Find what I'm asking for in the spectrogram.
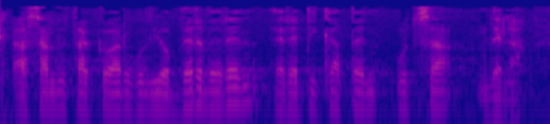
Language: Basque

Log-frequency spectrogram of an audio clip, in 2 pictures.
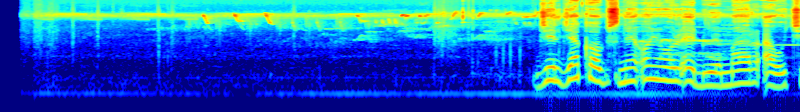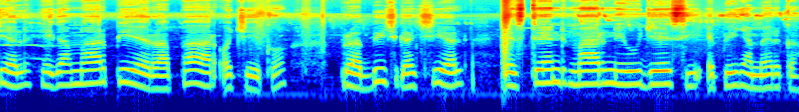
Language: Luo (Kenya and Tanzania)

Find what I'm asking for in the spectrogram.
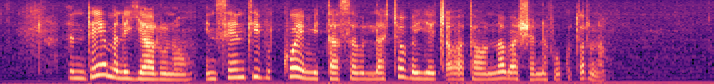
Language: Amharic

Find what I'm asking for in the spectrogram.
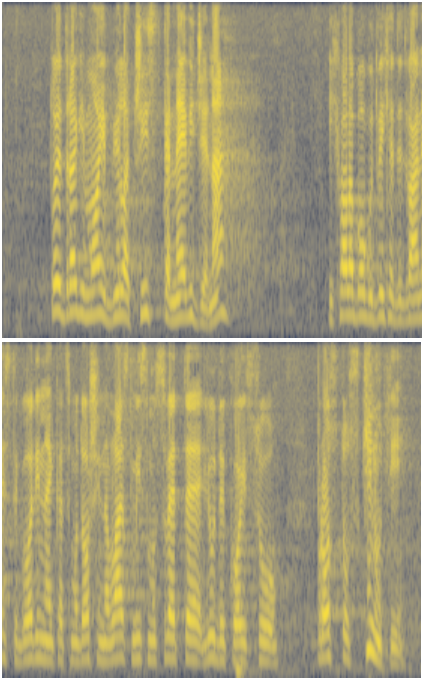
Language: Serbian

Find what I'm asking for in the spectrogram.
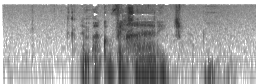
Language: Arabic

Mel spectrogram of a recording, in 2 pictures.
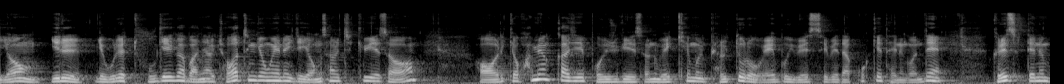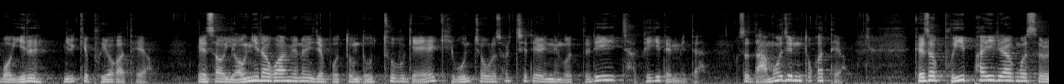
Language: Korean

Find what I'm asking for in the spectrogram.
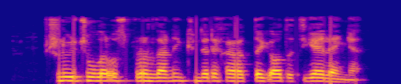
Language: Uzbek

